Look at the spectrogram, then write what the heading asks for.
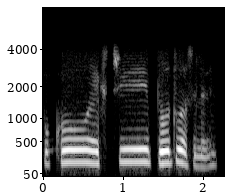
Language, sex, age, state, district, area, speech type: Assamese, male, 18-30, Assam, Charaideo, rural, conversation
